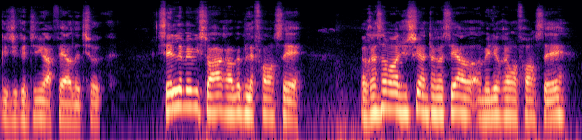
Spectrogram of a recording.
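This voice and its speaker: Using long, frequent pauses, a man speaks at a moderate pace and a medium pitch with ordinary pitch variation. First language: not French (learner) (speaking French). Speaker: language learner vlogger. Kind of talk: casual monologue. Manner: halting.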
